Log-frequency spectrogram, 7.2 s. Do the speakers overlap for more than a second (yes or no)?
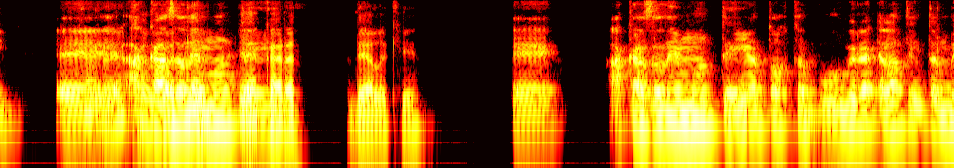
yes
